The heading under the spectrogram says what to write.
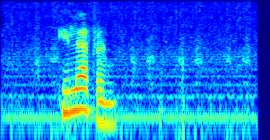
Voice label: "Eleven", numbers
